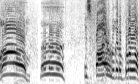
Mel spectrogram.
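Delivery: put-on very high, drawn-out sobbing little-kid wail. Retelling being eight during a house fire, calling to mom, imitating screaming and crying as a kid. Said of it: "I'm screaming, I'm crying like a little kid".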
